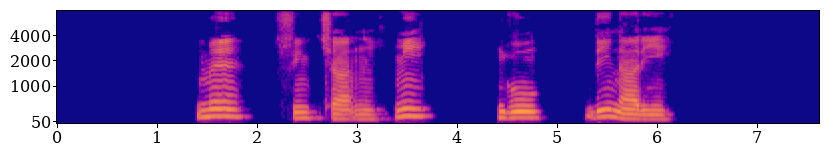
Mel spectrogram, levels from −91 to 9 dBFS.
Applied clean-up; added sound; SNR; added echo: neural mask model Resemble Enhance denoiser.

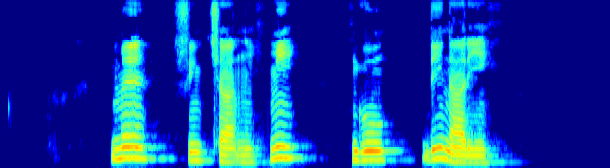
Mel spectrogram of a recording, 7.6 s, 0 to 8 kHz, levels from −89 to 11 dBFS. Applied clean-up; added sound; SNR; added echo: none; none; none; none.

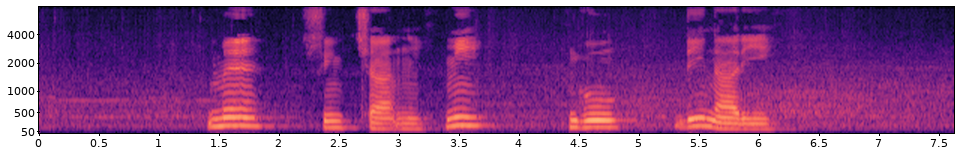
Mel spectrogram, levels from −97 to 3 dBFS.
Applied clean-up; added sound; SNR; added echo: none; Wind / Rain; 19 dB; none.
